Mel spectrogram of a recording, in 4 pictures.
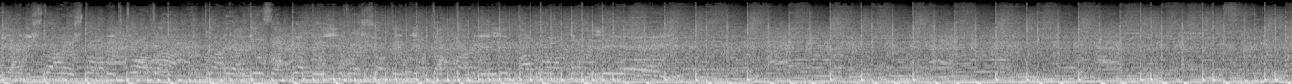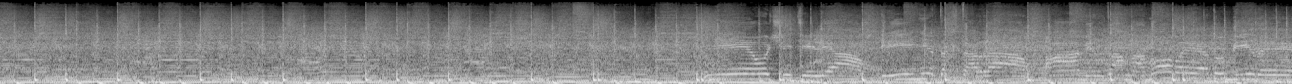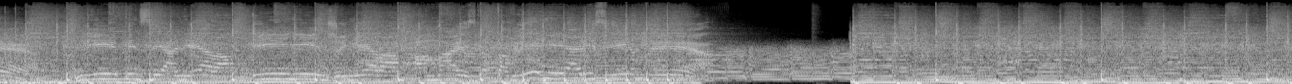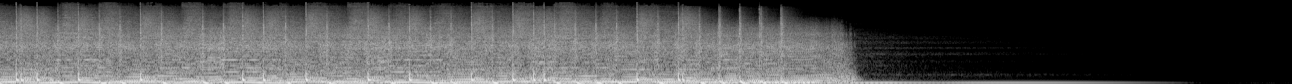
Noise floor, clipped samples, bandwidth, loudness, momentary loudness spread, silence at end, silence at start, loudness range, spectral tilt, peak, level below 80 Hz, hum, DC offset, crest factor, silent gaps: -75 dBFS; under 0.1%; 20 kHz; -10 LUFS; 2 LU; 2 s; 0 s; 2 LU; -4.5 dB/octave; 0 dBFS; -16 dBFS; none; under 0.1%; 10 dB; none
